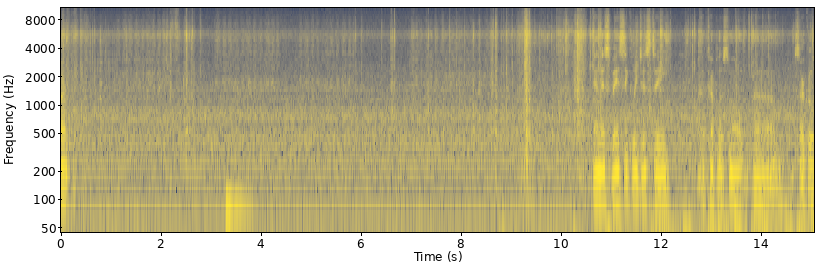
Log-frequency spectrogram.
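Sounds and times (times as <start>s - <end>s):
marker scratching on balloon: 1.1s - 2.5s, 3.1s - 6.0s, 7.0s - 8.7s
low thump: 3.3s - 4.3s.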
